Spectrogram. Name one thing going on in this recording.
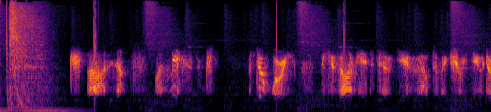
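A man speaks with animation, muffled through a helmet.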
